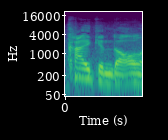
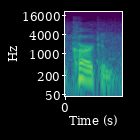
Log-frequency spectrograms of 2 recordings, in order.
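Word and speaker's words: Kuykendahl: k-u-y which is weird when I moved here I used to call it kaiken doll until I heard the locals say karkin yeah so we're heading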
